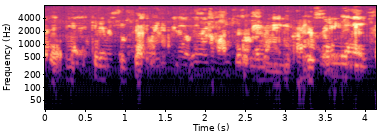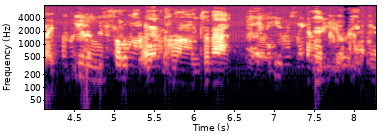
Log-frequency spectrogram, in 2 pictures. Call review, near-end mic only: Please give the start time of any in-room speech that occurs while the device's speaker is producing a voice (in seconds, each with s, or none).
none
